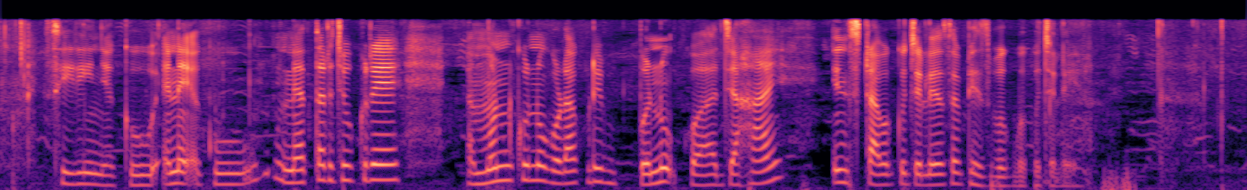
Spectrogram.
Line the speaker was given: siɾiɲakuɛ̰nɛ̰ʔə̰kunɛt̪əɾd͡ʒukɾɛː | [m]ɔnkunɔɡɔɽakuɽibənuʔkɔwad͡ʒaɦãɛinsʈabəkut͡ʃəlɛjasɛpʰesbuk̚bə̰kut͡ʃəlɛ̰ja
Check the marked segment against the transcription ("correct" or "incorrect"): correct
